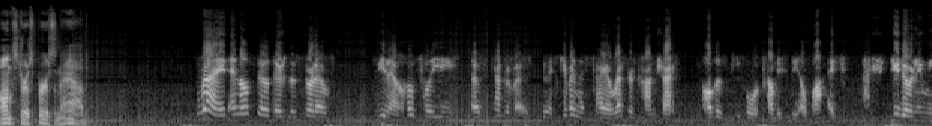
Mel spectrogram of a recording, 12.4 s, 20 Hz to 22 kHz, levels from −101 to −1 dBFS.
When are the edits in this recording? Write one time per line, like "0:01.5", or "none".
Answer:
0:06.5
0:07.2
0:10.5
